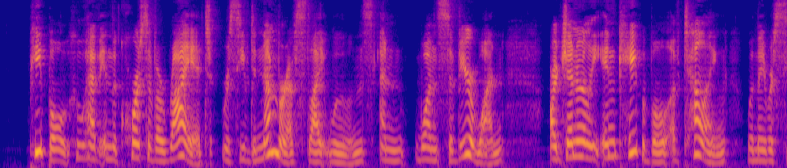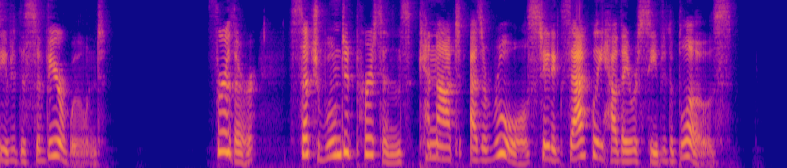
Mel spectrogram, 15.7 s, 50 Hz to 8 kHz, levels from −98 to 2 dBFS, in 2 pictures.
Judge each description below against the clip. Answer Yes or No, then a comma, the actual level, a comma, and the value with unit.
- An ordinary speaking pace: Yes, average, 170 wpm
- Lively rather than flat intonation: Yes, wide, 7.0 semitones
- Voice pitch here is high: Yes, high, 215 Hz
